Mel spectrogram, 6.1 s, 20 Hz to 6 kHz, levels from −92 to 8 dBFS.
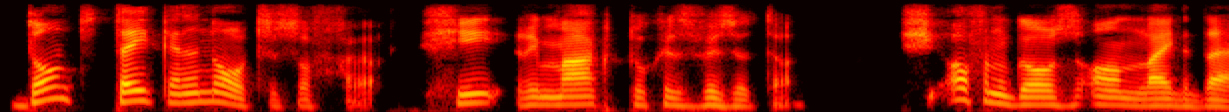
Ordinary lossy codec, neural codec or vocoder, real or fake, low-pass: MP3, 48 kbps; autoencoder, 48 kHz, 32 numbers a frame, DAC-VAE, trained on Japanese speech; fake; 5.4 kHz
